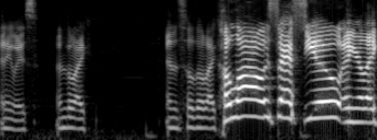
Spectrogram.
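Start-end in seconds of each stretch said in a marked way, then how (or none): 2.2-3.2 mock cranky, impatient, high, loud irritated voice. Acting out a nurse answering the phone: imitating an annoyed nurse. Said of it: "They're always, like, mad".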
